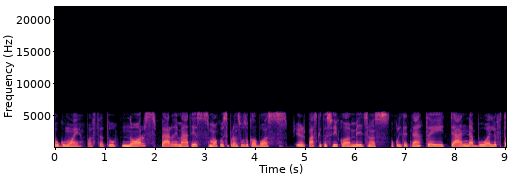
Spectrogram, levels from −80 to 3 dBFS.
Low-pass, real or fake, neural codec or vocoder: 5.4 kHz; real; none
